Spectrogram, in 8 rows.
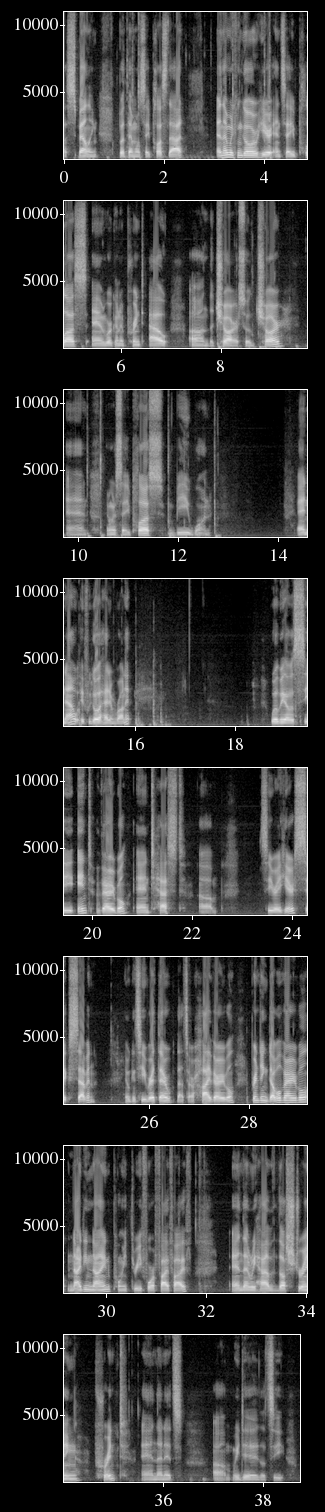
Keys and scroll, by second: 7.9-12.7 typing.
